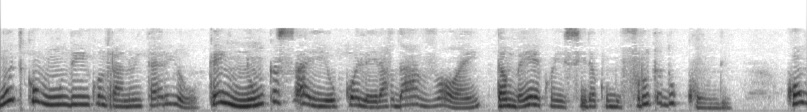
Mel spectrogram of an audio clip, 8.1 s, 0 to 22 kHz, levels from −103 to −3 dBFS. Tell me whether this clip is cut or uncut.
cut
